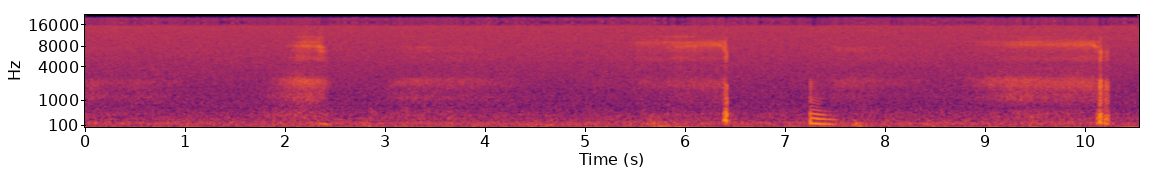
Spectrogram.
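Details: Low, rumbling, human-like snoring from a fat male cat asleep, recorded close to a microphone, with snorting catches at the end of breaths every few seconds.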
